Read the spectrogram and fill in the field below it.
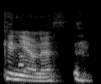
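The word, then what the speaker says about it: Quiñones: And so finally we have Miss Felicia I can't pronounce it. Come on, help me out. It's Quinones. Quinones, thank you.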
